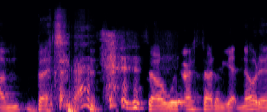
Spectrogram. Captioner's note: laughs; giggles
